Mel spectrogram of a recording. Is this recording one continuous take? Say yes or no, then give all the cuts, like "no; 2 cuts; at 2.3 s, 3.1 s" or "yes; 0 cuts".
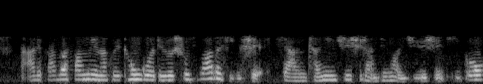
no; 1 cut; at 2.7 s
